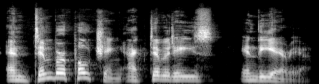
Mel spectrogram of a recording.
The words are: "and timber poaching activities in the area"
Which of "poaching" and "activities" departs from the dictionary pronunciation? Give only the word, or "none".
none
